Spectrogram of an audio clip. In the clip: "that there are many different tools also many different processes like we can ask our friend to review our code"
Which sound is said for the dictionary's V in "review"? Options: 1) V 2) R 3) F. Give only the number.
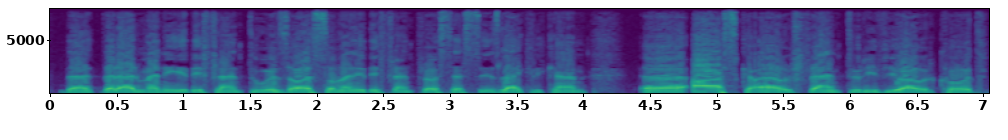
1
